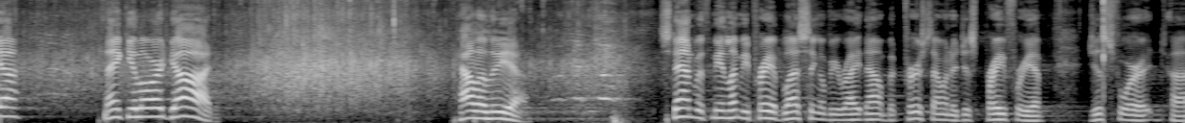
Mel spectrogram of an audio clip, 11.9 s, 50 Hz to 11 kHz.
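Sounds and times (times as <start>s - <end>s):
speech: 0.0s - 0.3s, 1.0s - 2.3s, 4.6s - 5.4s, 6.6s - 11.8s
crowd applauding: 0.0s - 6.7s.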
